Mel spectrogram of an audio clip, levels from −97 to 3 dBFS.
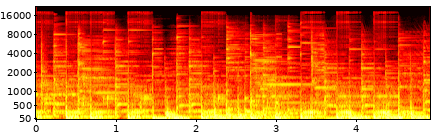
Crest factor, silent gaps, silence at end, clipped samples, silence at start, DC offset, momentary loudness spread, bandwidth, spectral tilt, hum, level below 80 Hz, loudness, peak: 12 dB; none; 0 s; under 0.1%; 0 s; under 0.1%; 3 LU; 18 kHz; -7 dB/octave; none; -16 dBFS; -14 LUFS; 0 dBFS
